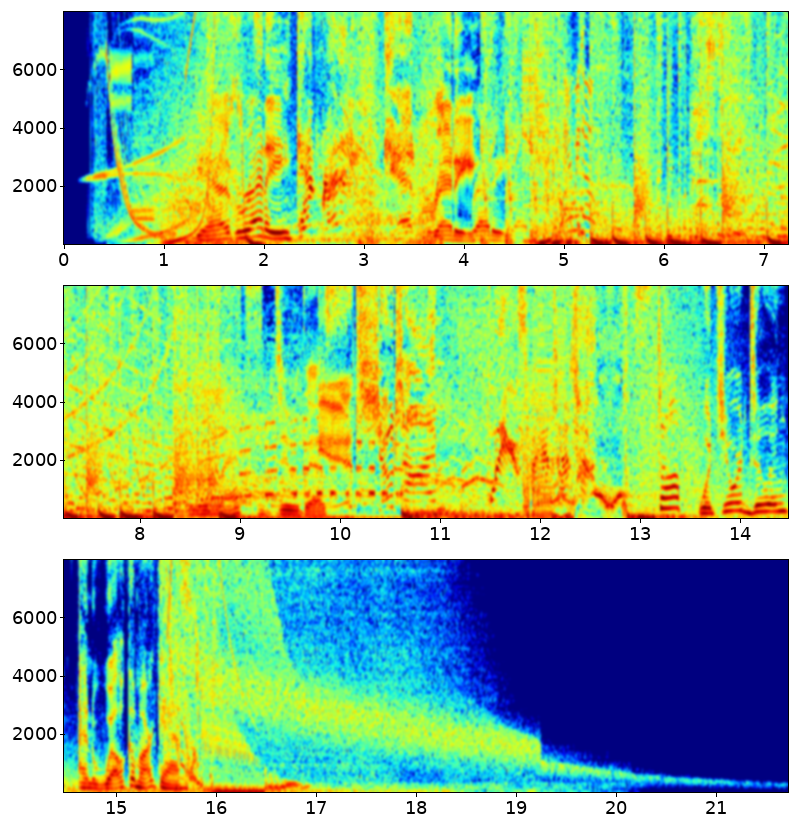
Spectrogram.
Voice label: Guest Imaging Intro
